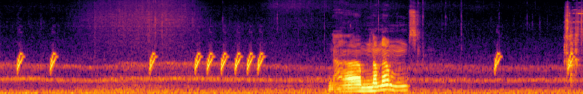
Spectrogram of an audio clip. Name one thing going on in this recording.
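Short rising electronic blips sound in quick succession.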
